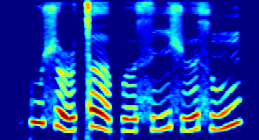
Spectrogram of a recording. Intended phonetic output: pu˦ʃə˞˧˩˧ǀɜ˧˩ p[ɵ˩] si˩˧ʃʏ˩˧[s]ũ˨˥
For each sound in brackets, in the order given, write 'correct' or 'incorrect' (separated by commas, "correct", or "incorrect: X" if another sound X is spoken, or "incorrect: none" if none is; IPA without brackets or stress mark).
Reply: correct, correct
